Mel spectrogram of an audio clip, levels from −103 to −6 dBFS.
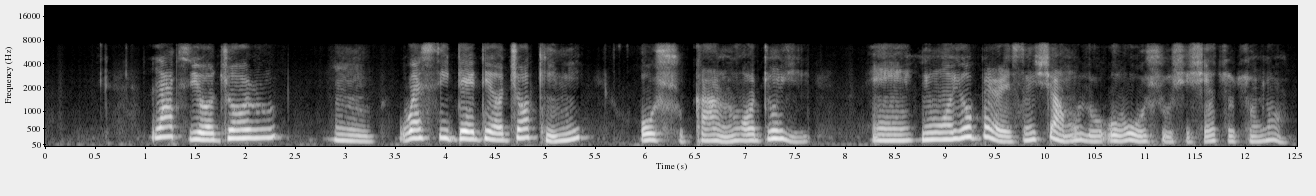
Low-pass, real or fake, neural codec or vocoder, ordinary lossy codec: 7.2 kHz; fake; codec, 16 kHz, 4 kbps, FreqCodec, smaller model; none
